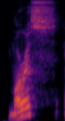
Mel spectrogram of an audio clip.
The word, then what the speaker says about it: Maurus: my next pick here, this is an artist, I believe her name is pronounced Elizabeth Morus, M-A-U-R-U-S, but her stage name is Lissie, L-I-S-S-I-E.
